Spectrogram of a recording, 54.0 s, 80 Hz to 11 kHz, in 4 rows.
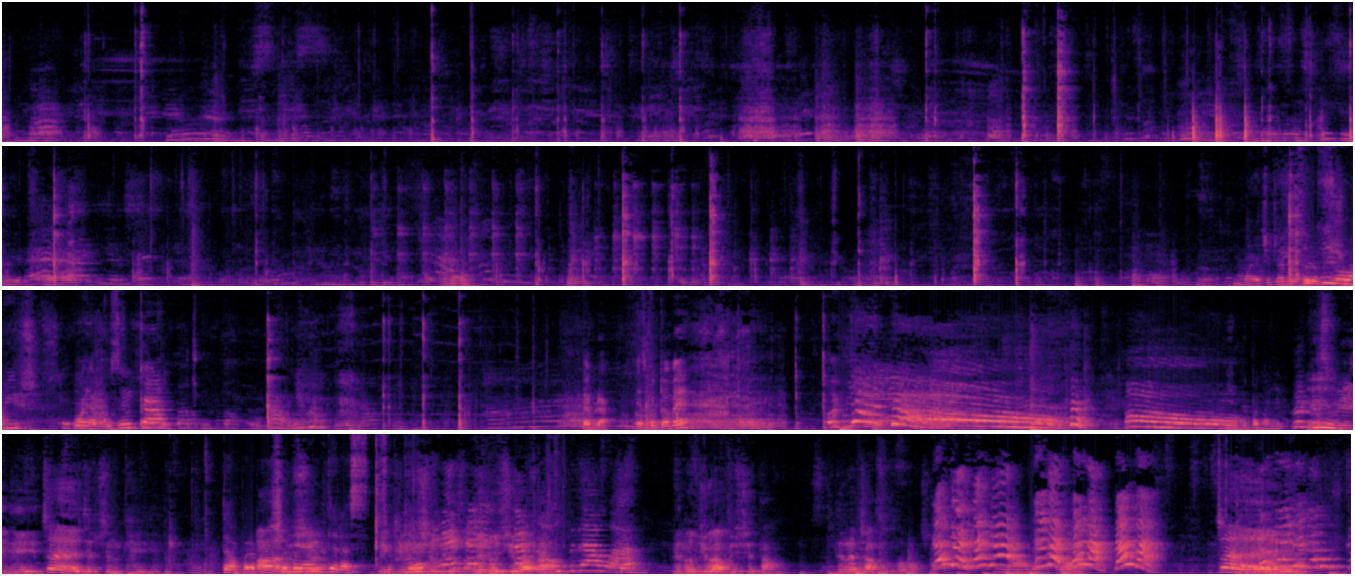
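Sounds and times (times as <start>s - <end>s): cutlery scraping on a plate: 0.0s - 35.3s.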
